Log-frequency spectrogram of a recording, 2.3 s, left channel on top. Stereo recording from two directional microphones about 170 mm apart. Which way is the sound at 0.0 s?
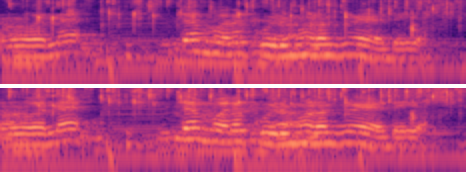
Centre (ahead or behind).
